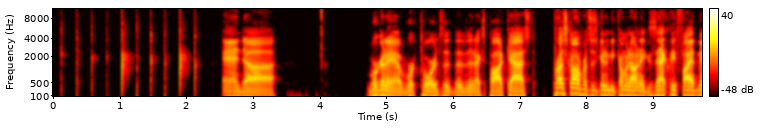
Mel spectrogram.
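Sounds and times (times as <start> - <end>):
single pair of hands clapping: 0.0 - 2.3
speech: 2.6 - 3.4, 4.7 - 9.7.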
